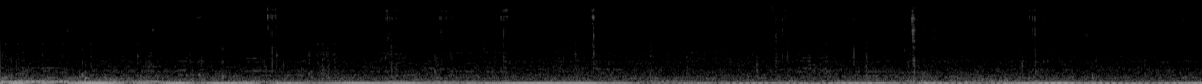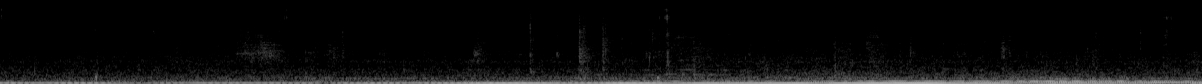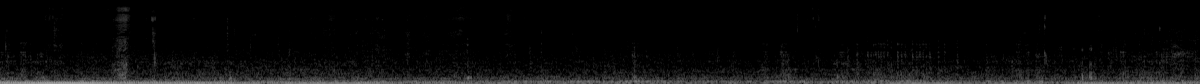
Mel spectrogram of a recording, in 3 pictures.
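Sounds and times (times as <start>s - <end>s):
person chewing food: 0.0s - 36.0s
low rumble: 9.4s - 31.0s.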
